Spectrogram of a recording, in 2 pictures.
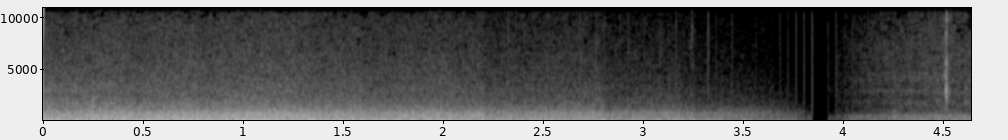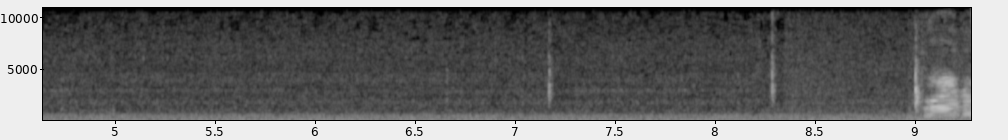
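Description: A car rolls along a paved road through scenic mountain country, its tyre and engine rumble loud at first, fading briefly, then a steadier drone continues with faint chirps above.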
